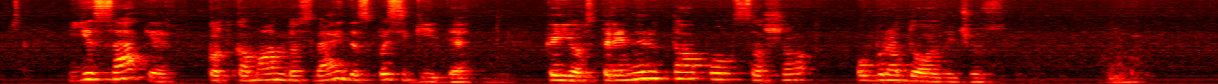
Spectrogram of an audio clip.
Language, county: Lithuanian, Utena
